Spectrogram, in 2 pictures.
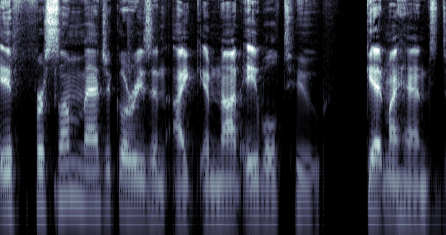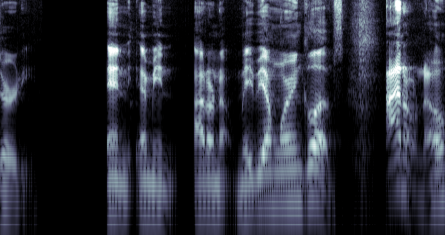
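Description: In a very clean recording with a silent background, a man speaks in a bright, sharp, animated tone with ordinary pitch variation. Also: medium pitch for a man, moderate pace. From US-Mexico border region, Mexican-American. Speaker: podcast co-host. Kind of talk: casual chat.

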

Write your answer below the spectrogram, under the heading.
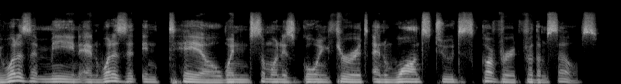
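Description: A man with a Canadian accent talks at a fairly quick pace and medium pitch, his bright, sharp tone caught in a dry, close sound with no echo. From Toronto, Canada. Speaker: podcast host. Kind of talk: interview.

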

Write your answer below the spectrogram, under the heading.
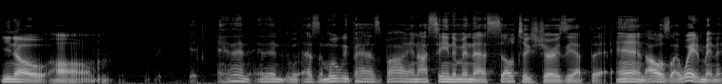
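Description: An ordinary speaking voice from a man at medium pitch, with a fairly quick pace and ordinary pitch variation. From Colorado, US (born in Liberia, moved at two). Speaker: actor. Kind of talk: casual chat.

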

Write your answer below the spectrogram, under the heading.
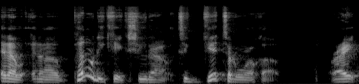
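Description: Music plays behind a man's voice. He speaks at a moderate pace. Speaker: podcast host. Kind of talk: casual chat.

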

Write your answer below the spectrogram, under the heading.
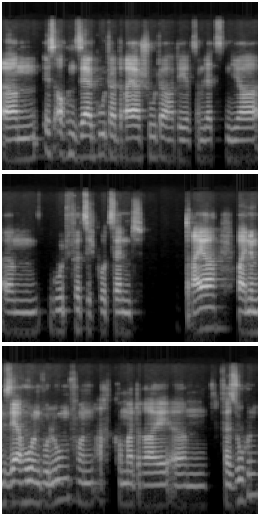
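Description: Speaking at a very slow pace, a man holds a medium pitch with monotone, flat intonation. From Lower Saxony, Germany (near Hildesheim). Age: 20s. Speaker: basketball fan club draft expert. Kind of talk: casual sports podcast chat.

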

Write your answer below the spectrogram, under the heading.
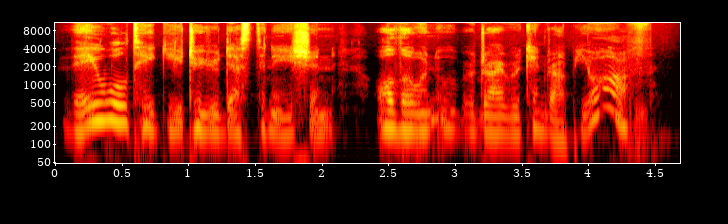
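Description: A woman with fairly low pitch and vocal fry speaks at a moderate pace, the sound dry and close with no echo. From Philadelphia, moved from Puerto Rico at five or six. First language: Spanish. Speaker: realtor and nursing professor. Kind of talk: casual interview chat. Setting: studio.

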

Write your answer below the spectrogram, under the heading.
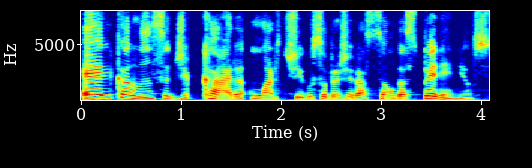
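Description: Here is a normal speaking voice with lively intonation. The recording is very clean with a silent background and a dry, close sound with no echo. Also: woman. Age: 40s. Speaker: podcast co-host, journalist. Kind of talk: casual chat; scripted intro.

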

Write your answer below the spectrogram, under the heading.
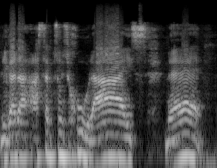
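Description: A man with a fairly high pitch speaks while noticeable background noise continues. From Brazil, Santos (São Paulo coast). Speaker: musician and musicologist. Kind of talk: casual interview chat.

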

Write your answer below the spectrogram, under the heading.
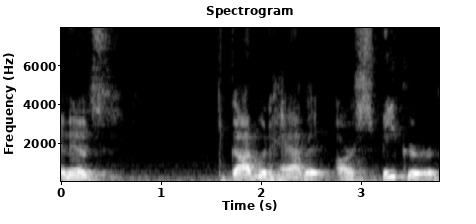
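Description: There is audible room echo around a man's medium-pitched voice. He talks at a very slow pace. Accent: American. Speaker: past club president. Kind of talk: interview storytelling. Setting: studio.

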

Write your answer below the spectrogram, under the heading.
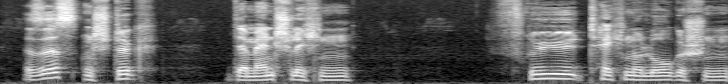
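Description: A man speaking at a very slow pace with lively intonation, on a very clean recording with a silent background. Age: 20s. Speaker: podcast host. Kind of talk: solo podcast monologue. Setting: attic room at home. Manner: casual, chatty.

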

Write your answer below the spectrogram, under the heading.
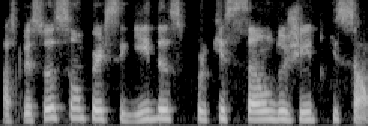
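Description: A man at a moderate pace, dry and close with no echo, over a quiet background. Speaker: professor. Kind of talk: casual interview.

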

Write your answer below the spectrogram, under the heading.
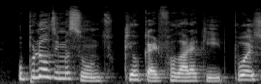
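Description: This woman, with a strong Porto accent, swings very widely in pitch. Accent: strong northern Portuguese (Porto). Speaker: podcaster. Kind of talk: casual solo monologue. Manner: casual, filler-heavy.

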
